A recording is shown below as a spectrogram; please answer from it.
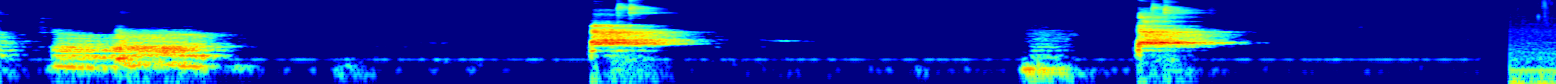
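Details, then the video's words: Elaine, a dog being clicker-trained to bark loudly, starts with a lower, rougher sound. Two sharp, loud barks follow about five seconds apart, with a short low thud between them in an otherwise quiet indoor setting. "تدريب الكلب ان لا ينبح"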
